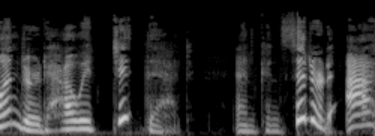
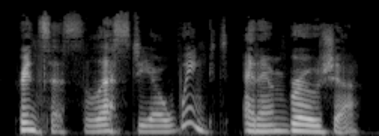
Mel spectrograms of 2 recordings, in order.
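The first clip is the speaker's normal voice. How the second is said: ordinary delivery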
